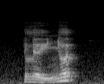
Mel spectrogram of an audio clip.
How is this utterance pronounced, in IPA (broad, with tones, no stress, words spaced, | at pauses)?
le˧˩jɲə˦˥t̚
